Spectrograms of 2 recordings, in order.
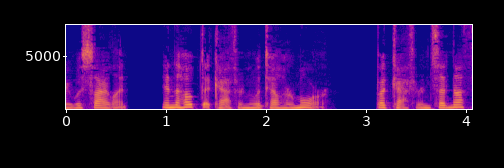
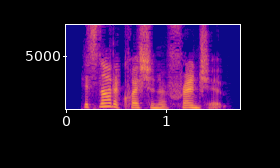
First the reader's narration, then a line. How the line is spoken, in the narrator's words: Mary exclaimed, her anger rising to her own surprise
